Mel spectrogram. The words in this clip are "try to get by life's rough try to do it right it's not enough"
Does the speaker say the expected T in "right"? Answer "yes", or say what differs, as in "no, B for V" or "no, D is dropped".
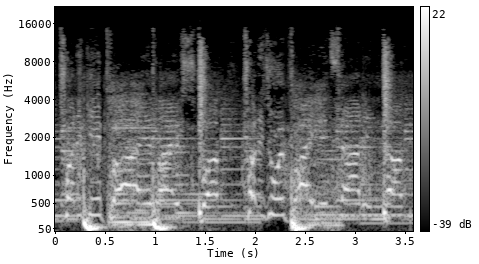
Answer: no, T is dropped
